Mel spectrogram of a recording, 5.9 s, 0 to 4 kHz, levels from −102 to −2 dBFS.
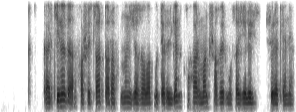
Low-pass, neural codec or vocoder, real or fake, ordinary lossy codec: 3.6 kHz; none; real; Opus, 24 kbps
